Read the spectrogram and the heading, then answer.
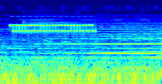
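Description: A telephone ringing with one bright, electronic, trilling ring burst that lasts about a second, then stops, leaving only a low, steady background hum.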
